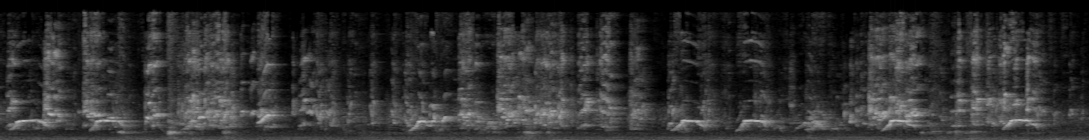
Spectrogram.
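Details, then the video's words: Lovebirds busy at freshly added nest boxes, calling with a steady stream of sharp, squeaky chirps, each a short arched note, overlapping in an almost continuous chatter. "Lovebirds add nest boxes activity & chirping sounds"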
